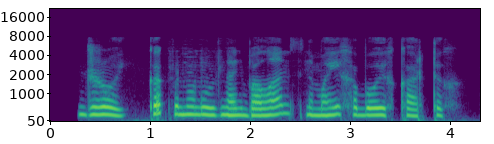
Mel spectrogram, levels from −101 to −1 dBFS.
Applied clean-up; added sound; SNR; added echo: neural mask model DeepFilterNet 3.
